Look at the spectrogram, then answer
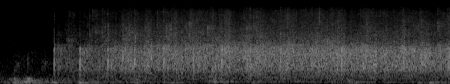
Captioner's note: audience applauding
